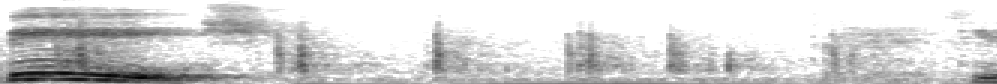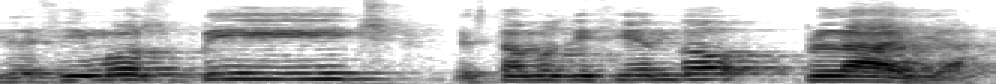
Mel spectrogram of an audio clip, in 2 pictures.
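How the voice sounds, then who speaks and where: Spanish guy teaching english sounds, drags out the vowels, kinda high voice, roomy echo. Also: lively intonation, a little hiss or hum. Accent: Spanish from Spain. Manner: slow, deliberate, stretches vowels to demonstrate. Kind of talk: explanatory video lesson. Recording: echoey room.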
